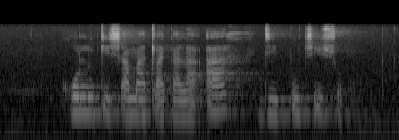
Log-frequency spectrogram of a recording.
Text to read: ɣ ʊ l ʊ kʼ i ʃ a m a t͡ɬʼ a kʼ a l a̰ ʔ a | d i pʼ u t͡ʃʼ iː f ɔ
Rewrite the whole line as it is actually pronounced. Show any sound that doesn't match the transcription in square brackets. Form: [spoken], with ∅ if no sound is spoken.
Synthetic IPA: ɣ ʊ l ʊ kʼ i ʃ a m a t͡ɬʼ a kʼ a l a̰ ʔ a | d i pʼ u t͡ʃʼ iː [ʃ] ɔ

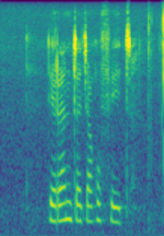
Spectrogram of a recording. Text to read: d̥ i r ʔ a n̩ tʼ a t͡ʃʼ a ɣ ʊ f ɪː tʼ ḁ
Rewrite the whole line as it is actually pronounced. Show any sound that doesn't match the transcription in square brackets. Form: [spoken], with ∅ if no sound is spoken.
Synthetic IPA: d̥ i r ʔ a n̩ tʼ a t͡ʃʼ a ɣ ʊ f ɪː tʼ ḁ

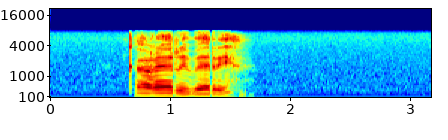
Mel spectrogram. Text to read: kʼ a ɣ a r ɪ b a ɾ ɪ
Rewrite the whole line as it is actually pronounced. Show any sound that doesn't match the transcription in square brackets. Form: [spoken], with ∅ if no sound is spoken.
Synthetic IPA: kʼ a ɣ [ɛ] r ɪ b [ɛ] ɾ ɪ

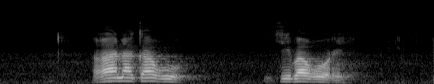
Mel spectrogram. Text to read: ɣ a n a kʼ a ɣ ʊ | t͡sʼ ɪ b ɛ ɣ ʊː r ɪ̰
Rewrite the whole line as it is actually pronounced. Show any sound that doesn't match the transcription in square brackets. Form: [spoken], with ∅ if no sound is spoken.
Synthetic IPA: ɣ a n a kʼ a ɣ ʊ | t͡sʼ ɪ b [a] ɣ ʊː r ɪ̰

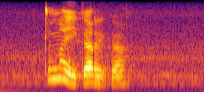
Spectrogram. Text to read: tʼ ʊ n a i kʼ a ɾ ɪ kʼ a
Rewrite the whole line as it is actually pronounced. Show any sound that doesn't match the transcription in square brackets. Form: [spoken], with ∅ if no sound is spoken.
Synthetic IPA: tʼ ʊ n a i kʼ a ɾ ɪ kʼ a

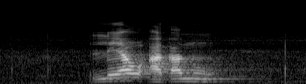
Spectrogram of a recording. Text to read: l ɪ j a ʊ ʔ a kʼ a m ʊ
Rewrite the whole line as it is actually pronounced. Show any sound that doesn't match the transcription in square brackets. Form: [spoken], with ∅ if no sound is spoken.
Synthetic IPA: l ɪ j a ʊ ʔ a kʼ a [n] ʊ

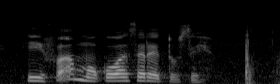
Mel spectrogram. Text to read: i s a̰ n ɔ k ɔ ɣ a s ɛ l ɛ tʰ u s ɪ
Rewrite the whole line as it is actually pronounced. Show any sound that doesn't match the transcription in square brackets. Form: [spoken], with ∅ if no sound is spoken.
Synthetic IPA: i [f] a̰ [m] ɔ k ɔ [w] a s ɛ [ɾ] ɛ [t] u s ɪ

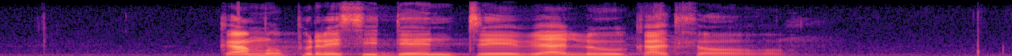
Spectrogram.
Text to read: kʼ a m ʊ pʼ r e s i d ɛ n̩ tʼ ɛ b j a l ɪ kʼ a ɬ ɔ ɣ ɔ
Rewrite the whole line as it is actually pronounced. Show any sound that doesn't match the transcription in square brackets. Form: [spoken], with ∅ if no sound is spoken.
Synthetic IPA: kʼ a m ʊ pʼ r e s i d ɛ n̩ tʼ ɛ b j a l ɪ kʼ a ɬ [ɔː] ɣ ɔ

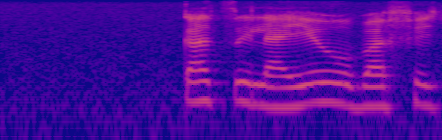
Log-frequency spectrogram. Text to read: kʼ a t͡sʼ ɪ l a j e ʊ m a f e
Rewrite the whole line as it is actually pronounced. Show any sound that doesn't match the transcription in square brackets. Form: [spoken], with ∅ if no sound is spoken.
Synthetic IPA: kʼ a t͡sʼ ɪ l a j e ʊ [b] a f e

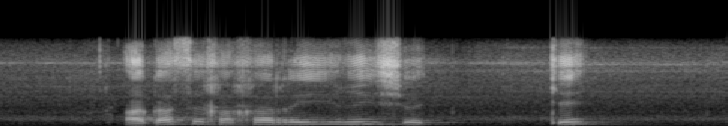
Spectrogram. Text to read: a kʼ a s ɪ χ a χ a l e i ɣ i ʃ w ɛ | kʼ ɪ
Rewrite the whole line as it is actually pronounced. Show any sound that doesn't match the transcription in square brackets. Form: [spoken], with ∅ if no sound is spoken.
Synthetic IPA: a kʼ a s ɪ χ a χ a [r] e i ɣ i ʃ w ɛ | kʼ ɪ

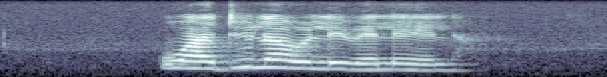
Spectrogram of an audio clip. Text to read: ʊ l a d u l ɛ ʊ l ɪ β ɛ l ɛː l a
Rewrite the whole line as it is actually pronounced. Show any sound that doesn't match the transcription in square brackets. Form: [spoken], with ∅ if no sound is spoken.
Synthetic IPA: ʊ [∅] a d u l [a] ʊ l ɪ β ɛ l ɛː l a

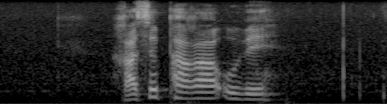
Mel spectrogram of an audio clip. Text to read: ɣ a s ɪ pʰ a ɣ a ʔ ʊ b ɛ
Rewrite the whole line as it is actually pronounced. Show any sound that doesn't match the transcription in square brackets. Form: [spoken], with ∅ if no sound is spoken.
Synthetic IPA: ɣ a s ɪ pʰ a ɣ a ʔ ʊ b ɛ

